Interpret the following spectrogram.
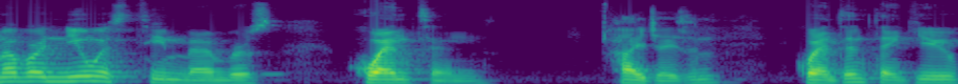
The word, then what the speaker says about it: Quentin: So, Quentin or Quentin, what do you prefer? If you can pronounce it correctly, Quentin.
